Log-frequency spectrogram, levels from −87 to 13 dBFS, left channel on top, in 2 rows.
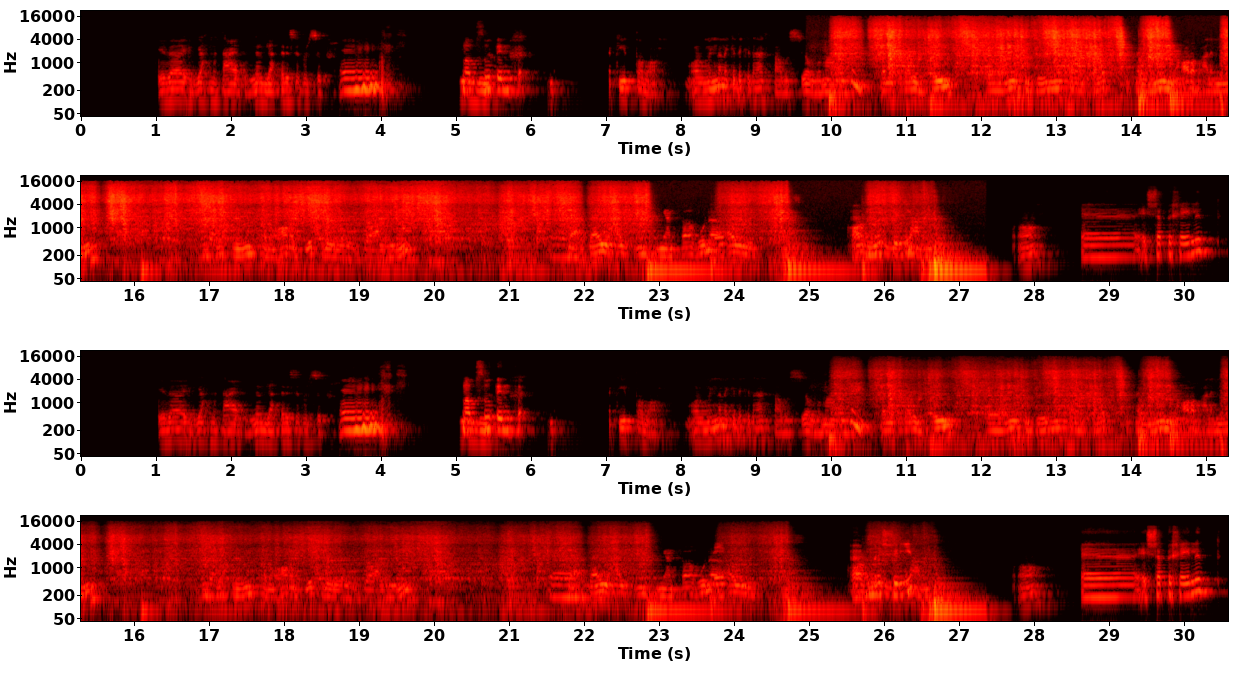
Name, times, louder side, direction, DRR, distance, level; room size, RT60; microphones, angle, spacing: voice 1, 1.0-3.4 5.1-5.9 7.1-7.8 8.1-15.6 16.8-19.8 21.7-24.3 24.6-25.0 25.5-26.7 27.8-28.1, left 3 dB, 80° left, 0.9 m, -47 dB
voice 2, 3.5-4.2 5.1-5.9 10.3-10.5 16.9-17.3 21.5-22.2 23.7-23.9 25.5-26.5 28.6-30.4, right 3 dB, 40° right, 0.7 m, -43 dB
sound 1, 10.0-27.4, left 11 dB, 40° left, 0.4 m, -35 dB
10.5 x 6.9 x 9.1 m
head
